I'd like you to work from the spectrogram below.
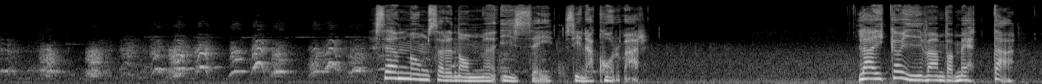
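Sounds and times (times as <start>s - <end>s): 
two dogs barking happily: 0.0s - 5.2s
speech: 3.8s - 6.5s, 8.6s - 10.2s.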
